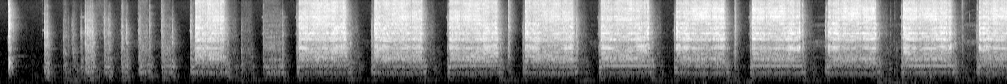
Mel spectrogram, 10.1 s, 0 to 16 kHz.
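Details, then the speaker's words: Epson FX-80 dot matrix printer from spring 1983, after refurb, ribbon and paper loaded, self-test started by holding line feed at power-on: rhythmic buzzy print-head bursts about once a second with line-feed pauses, printing cleanly. "if you hold the line feed down while you turn it on it will do a self-test and a print so let's try that"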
